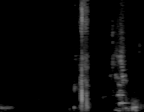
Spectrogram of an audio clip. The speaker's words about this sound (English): I'm going to take another swig of my lingonberry wine.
